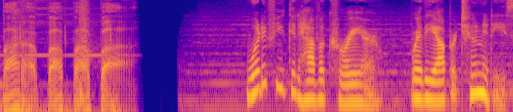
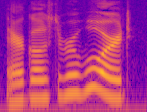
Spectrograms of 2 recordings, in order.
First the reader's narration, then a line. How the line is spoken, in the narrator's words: said he gloomily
